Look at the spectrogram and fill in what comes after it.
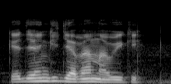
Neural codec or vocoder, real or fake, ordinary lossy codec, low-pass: none; real; none; none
